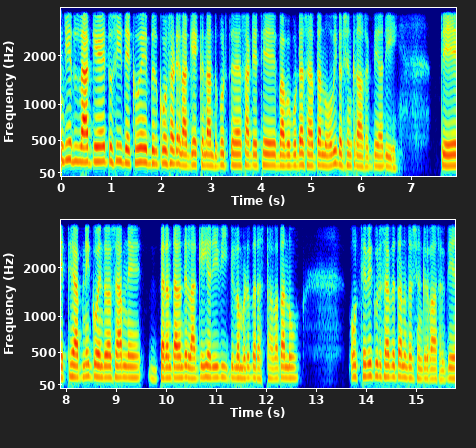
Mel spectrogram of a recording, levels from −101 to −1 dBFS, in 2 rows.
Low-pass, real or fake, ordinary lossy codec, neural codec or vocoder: 3.6 kHz; fake; none; codec, 16 kHz, 0.3 kbps, FocalCodec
